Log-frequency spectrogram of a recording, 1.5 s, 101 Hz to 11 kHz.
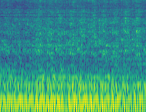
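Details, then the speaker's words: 1955 Ford F1000 rat rod V8, cold, just after an intake replacement: a deep, steady burble with an even lumpy pulse, no ticking, knocking or leaks, so it is idling normally. "Oh, yeah. Oh, it sounds good, baby."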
